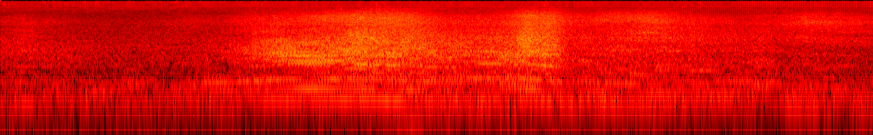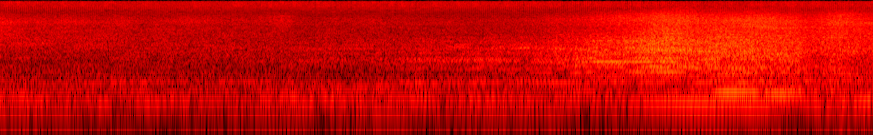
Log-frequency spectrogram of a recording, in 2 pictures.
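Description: Speedway race cars race at Rotorua Speedway at night, bouncing through a rough hole in turn two. The engines roar loud and continuous, swelling twice as cars sweep past, with no voices.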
